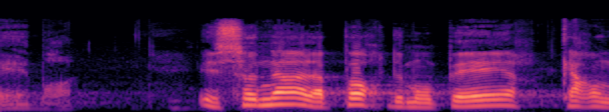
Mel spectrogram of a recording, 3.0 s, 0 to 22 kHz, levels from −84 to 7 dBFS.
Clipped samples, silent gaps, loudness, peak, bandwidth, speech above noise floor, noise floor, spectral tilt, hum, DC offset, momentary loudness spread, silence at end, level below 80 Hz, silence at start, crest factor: under 0.1%; none; -19 LUFS; -4 dBFS; 12 kHz; 37 dB; -56 dBFS; -3.5 dB/octave; none; under 0.1%; 9 LU; 0 s; -74 dBFS; 0 s; 16 dB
